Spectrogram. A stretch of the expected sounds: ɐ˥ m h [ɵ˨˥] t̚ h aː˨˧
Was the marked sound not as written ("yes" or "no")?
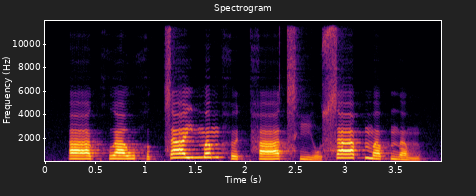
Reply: no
